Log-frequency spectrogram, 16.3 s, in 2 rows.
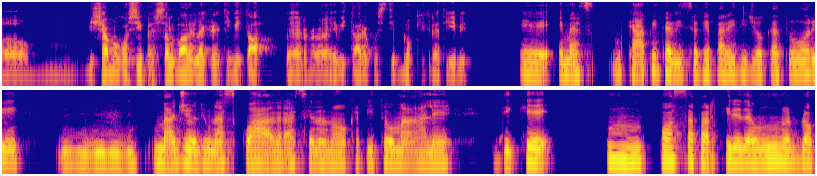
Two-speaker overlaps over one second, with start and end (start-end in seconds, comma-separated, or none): none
